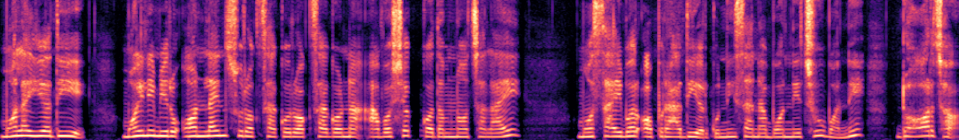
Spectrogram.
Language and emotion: Nepali, fearful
